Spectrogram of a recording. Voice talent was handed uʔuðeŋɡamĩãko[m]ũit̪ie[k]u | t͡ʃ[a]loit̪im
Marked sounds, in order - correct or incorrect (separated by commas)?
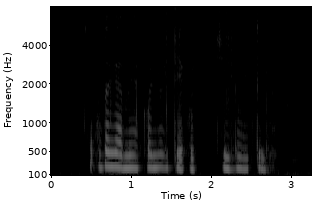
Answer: incorrect, correct, incorrect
